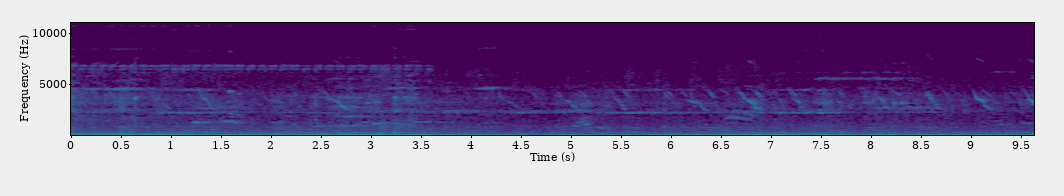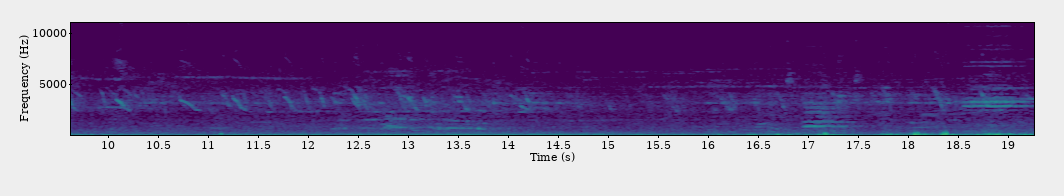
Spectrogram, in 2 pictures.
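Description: Low steady rumble of a passenger train rolling slowly away, with many quick high chirps over it and a few loud thumps near the end.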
